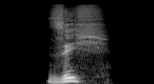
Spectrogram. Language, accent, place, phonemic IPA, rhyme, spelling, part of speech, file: German, Germany, Berlin, /zɪç/, -ɪç, sich, pronoun, De-sich2.ogg
- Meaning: Reflexive pronoun of the third person singular or plural: herself, himself, itself, oneself, themselves (in both dative and accusative)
